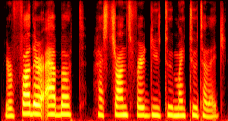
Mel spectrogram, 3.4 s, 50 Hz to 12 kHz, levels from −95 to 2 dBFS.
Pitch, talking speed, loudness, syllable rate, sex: 220 Hz, 155 wpm, -19 LUFS, 5.2 syllables/s, female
